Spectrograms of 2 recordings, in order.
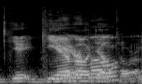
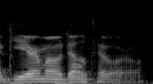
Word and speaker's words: Guillermo del Toro: Guillermo del Toro. – Yeah, Guillermo del Toro.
